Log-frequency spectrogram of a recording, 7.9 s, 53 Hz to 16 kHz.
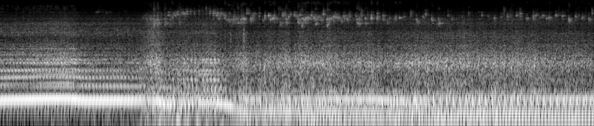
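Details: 2011 Dodge Charger, camera on left rear suspension facing differential: steady low whine over road drone, sliding lower with speed; began only around 60 mph, now after 5000+ miles at all speeds, even randomly at idle cold or warm; rear-end whine.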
